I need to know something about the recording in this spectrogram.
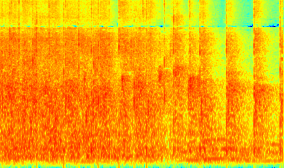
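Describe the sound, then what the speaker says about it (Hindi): An audience at a pigeon flying tournament in Latur welcomes a speaker with brisk, crackling applause, many hands clapping close and steady before it thins slightly. "अभी तो आप रहीम सर का तालियों से स्वागत कीजिए."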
